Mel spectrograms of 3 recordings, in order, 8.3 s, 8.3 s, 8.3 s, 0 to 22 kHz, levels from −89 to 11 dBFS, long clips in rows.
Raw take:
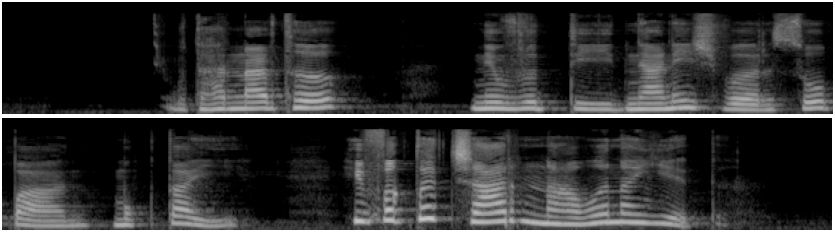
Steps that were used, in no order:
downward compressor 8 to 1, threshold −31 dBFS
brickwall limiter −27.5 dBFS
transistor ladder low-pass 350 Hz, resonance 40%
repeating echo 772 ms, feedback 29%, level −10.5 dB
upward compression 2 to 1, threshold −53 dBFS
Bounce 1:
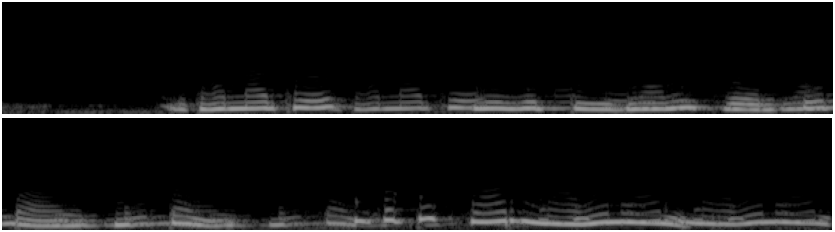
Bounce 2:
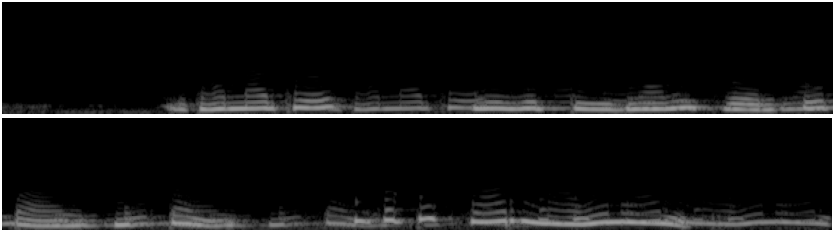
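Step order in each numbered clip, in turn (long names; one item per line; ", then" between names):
transistor ladder low-pass, then upward compression, then repeating echo, then downward compressor, then brickwall limiter
upward compression, then transistor ladder low-pass, then downward compressor, then repeating echo, then brickwall limiter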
